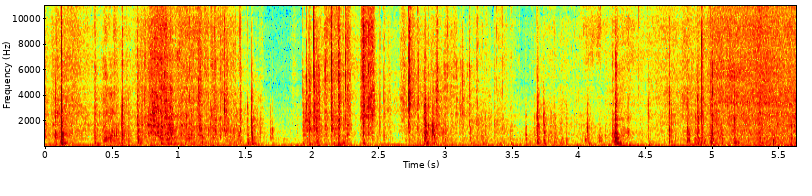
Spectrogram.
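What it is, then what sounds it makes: Paper shopping bag. Fingertips with painted nails press, rub and crinkle a large, empty brown kraft paper carrier bag with paper handles and a printed Primark logo, lying flat on carpet, then a hand reaches inside and grips the handle. Quiet, bright crackles and crisp rustling come in quick, uneven bursts, each snap dying away almost at once, with a brief lull partway through.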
